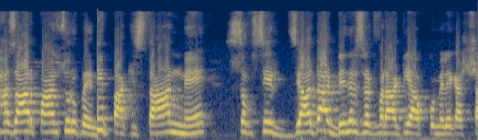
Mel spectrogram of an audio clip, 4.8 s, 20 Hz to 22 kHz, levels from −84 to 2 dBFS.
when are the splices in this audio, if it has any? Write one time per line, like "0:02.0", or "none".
0:01.0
